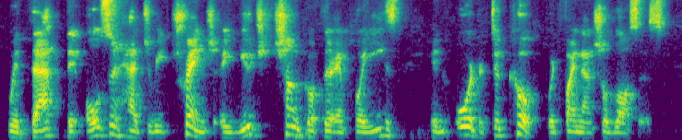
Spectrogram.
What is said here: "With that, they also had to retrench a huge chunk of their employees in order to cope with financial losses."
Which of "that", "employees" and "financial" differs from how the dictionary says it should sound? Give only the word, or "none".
none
